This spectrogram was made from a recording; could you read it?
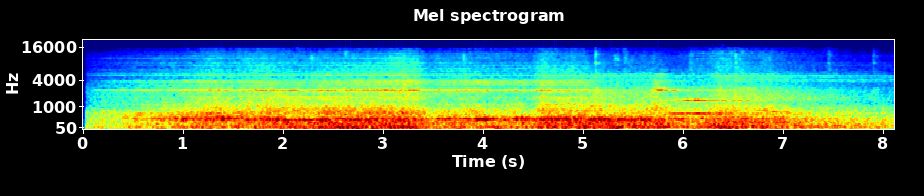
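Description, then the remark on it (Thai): A Melbourne tram or train rumbles steadily along the rails, with a low roar, faint wheel squeal and high metallic tones sustained throughout, no voices. “รถห้างรถไฟและรถประจำทางของเมืองเมลเบิร์นช่วยให้หลายล้านคนเดินทางในเมืองที่มีคนอาศัยอยู่หลายล้านในทุกๆมื้อ”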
